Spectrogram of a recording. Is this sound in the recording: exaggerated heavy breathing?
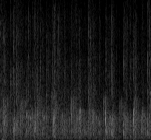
no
